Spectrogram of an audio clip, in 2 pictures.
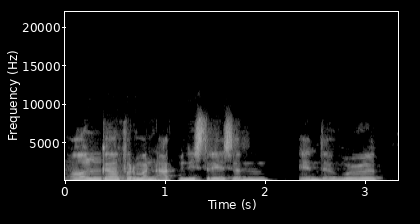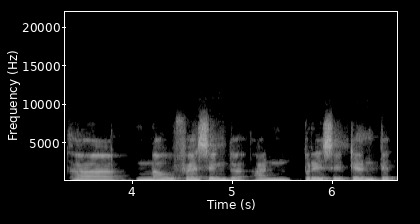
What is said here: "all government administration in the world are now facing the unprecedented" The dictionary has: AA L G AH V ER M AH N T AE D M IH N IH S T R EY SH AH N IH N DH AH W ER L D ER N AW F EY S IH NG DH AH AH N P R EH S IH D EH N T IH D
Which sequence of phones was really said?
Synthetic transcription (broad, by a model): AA L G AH F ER M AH N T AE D M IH N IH S T R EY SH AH N IH N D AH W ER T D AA N AW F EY S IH NG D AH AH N P R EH S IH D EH N T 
